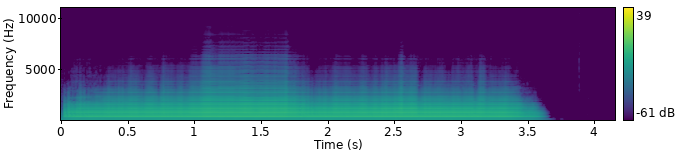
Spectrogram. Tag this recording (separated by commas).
Brass instrument, Music, Musical instrument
